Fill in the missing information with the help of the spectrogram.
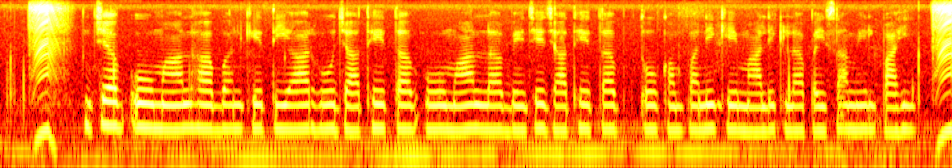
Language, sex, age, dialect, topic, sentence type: Chhattisgarhi, female, 36-40, Eastern, banking, statement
